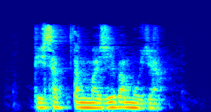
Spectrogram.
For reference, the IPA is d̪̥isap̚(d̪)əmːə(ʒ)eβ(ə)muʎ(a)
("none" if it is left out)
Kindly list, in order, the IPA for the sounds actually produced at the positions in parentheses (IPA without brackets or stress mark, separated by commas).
t̪, ʒ, a, a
